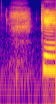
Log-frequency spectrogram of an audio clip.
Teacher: तो ये कंठ से बोला जाता, ठीक है, गले से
